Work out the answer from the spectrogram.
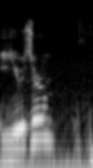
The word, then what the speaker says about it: usr: or service, sys, temp, usr, which is often pronounced user, but stands for Universal System Resources, and var.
